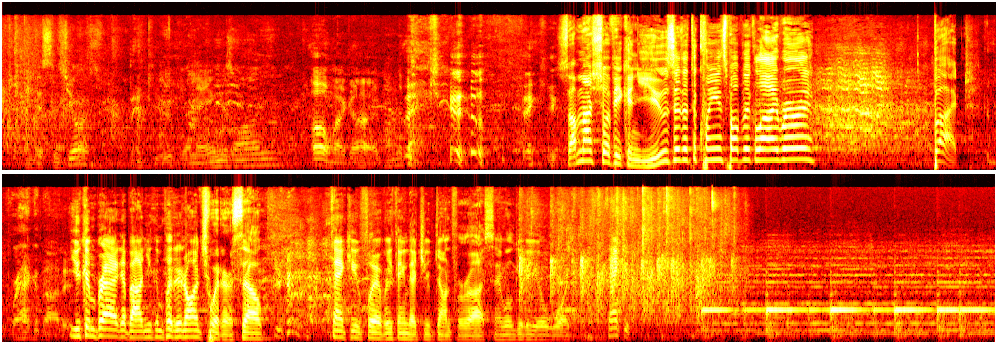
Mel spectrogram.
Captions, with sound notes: And this is yours. - Thank you. - Your name is on it. - Oh my God. (laughs) Thank you. Thank you. - So I'm not sure if you can use it at the Queens Public Library, (audience laughs) but- - You can brag about it. - You can brag about, and you can put it on Twitter. So thank you for everything that you've done for us. And we'll give you your award. (audience applauds) Thank you. (gentle music)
